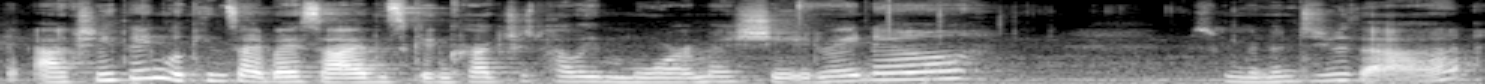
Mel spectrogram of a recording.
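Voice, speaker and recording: A beauty vlogger in her twenties from Massachusetts, USA, talks through a makeup tutorial with a Californian accent, rambling and saying "like" a lot. Her mid-range voice is lively and fairly quick, with a little hiss or hum in the audio.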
